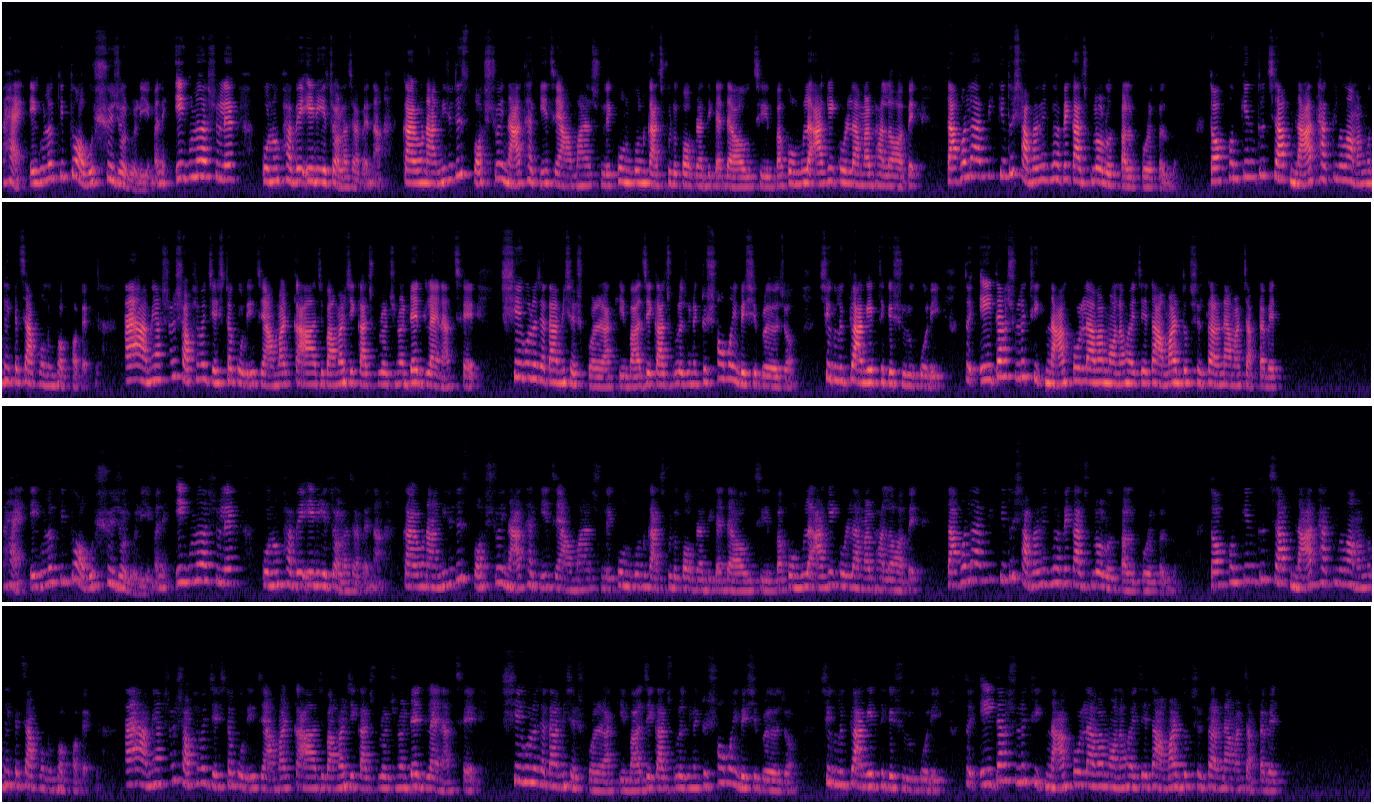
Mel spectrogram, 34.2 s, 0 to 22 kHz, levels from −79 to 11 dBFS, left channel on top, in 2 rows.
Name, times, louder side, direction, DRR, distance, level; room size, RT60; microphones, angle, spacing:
voice 1, 0.0-11.4 11.8-14.7 15.1-18.2 18.7-23.0 23.4-27.0 27.4-28.8 29.2-33.0, left 6 dB, 70° left, 0.4 m, -26 dB
3.5 x 2.3 x 3.0 m
head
